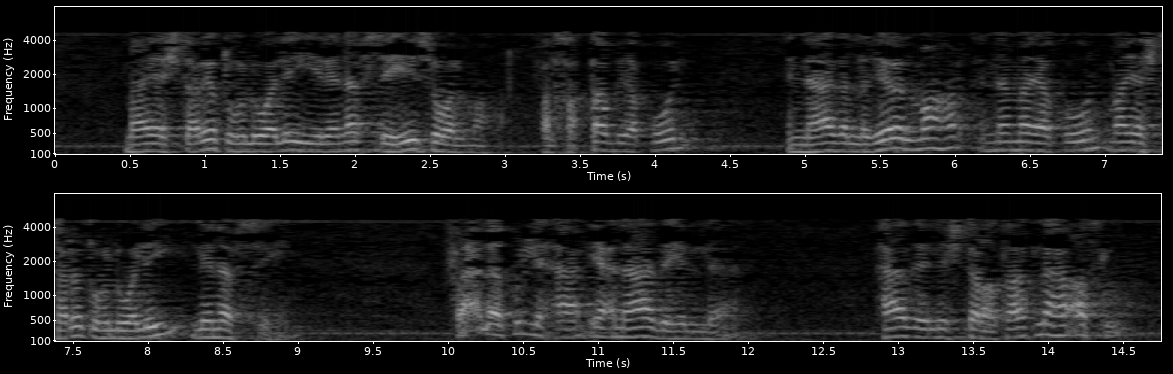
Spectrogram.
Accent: Egypt; أنا كنت أرى في عقود الزواج عندنا في مصر قديما يكتبون المقدم جنيه والمؤخر 1,000

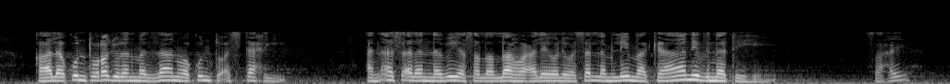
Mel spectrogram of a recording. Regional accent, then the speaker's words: Egypt; وهذا مشهور عندنا في مصر، يكنون الولد بإيش؟ بأبيه.

